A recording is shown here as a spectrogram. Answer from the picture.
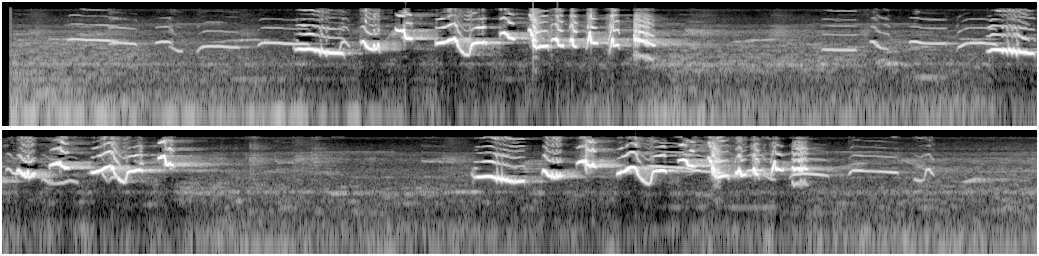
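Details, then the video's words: Oriental magpie-robin song used as a lure to get a silent bird singing: three bursts of rapid, rich whistled phrases with sweeping and warbled notes, each lasting about one and a half seconds and separated by pauses of a few seconds. "KACER MACET BUNYI LANGSUNG GACOR"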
